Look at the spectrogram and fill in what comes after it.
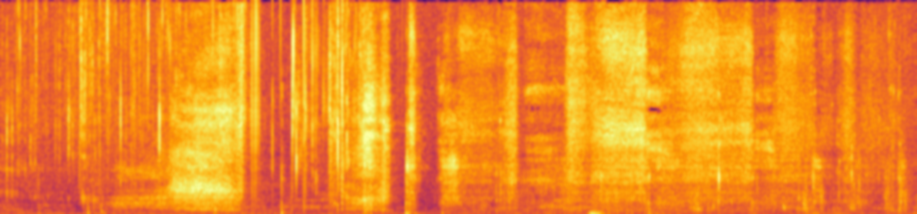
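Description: Close-miked eating sounds of a person biting into a big mouthful of butter naan with curry and chewing it. The chewing comes with many small clicks of the mouth and a louder stretch of chewing about a second in.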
